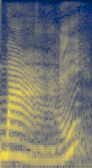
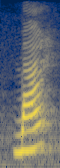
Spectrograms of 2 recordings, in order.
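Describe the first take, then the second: First: The syllable is said long, in the standard tone. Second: The syllable is said short, in the third tone. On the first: It is the textbook pronunciation. "정석적으로 발음하면" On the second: It is the natural spoken pronunciation. "세련되게 발음하자고요. 그러면은 이제 단음의 이제 삼성으로"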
